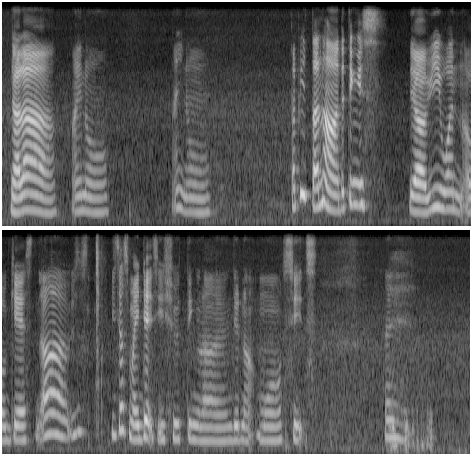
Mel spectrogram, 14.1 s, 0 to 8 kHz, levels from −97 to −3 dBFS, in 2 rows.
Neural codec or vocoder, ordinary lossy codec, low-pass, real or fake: none; none; 7.2 kHz; real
